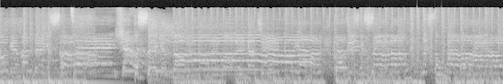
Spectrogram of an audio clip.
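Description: Korean dance-pop song performed live: female vocalists singing over a backing track with a heavy bass beat. About two seconds in the bass and beat drop out briefly, then come back in.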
